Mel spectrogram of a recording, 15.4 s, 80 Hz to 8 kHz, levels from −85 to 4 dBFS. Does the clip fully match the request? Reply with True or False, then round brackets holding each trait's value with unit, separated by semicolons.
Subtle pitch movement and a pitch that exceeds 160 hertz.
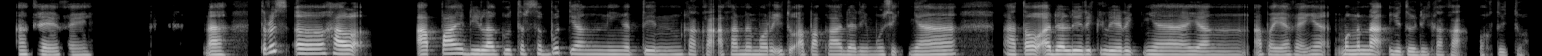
True (2.1 semitones; 190 Hz)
